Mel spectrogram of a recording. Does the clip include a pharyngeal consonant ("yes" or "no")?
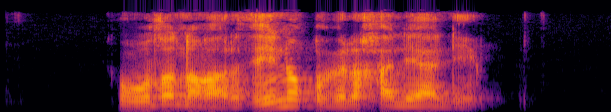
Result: yes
